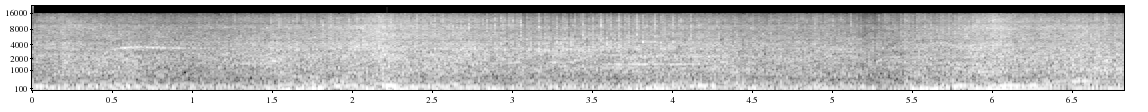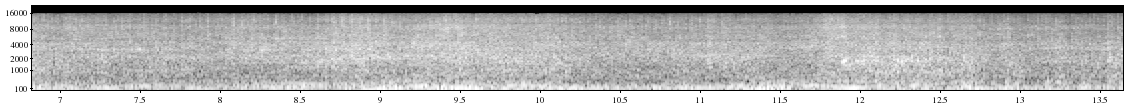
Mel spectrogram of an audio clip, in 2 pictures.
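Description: Engines of several bone-stock demolition derby cars revving up and down at once, their pitches rising and falling over one another.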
